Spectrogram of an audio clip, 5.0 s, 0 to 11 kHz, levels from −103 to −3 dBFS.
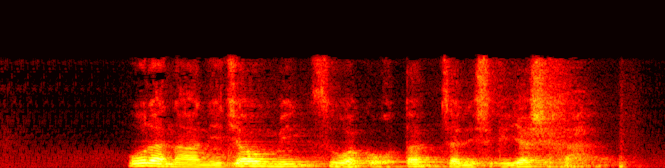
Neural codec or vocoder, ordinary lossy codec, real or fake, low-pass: codec, 16 kHz, 0.4 kbps, LongCat-Audio-Codec; MP3, 48 kbps; fake; 7.2 kHz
